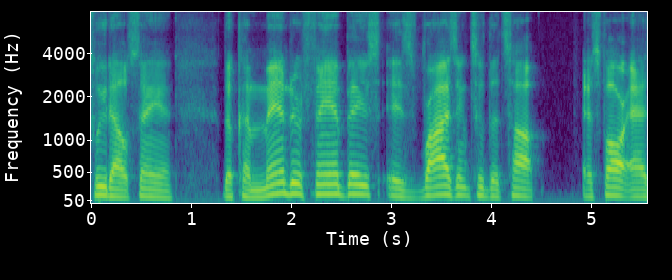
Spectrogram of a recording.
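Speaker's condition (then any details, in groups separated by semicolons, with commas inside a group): No condition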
